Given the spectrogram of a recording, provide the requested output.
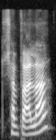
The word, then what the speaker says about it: Chihuahua: on how to pronounce the name they actually pronounced it chavala okay that that okay right um but my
